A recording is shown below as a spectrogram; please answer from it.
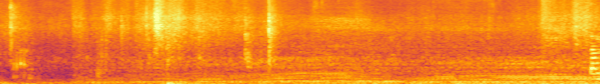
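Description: A low, steady motor-like rumble that slowly grows louder, with a couple of faint knocks in the first half.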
